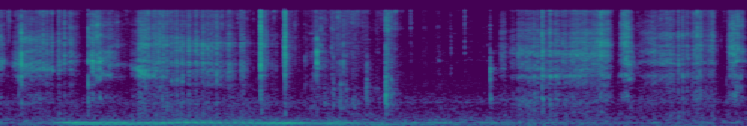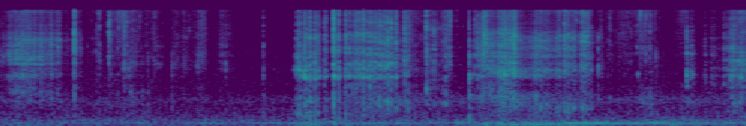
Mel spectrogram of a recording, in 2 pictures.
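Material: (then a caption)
Soap. A knife scrapes flakes off a hand-held solid, dry pink bar of soap, and the flakes pile up on the table. Bright, dry scraping and rasping strokes repeat unevenly throughout, with quick crackly bursts over a low steady hum.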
